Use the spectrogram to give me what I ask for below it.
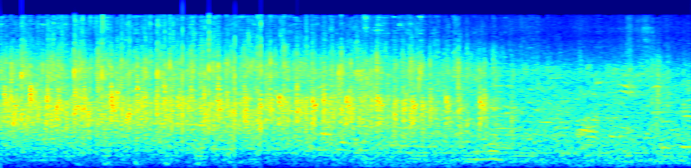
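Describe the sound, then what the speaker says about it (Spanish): Loud, dense applause from a crowd for the children of Huejotzingo, sustained clapping that eases slightly toward the end. "Un fuerte aplauso para las niñas y los niños de Huejotzingo"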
